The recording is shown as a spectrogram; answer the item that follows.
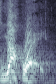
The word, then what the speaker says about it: Yahweh: is called the tetragrammaton these four letters in Hebrew that we usually pronounce Yahweh and the derivative of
